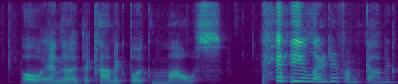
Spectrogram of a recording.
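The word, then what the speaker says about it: Maus: that's interesting well yeah mouse m-a-u-s spelled like a german way it's a comic book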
